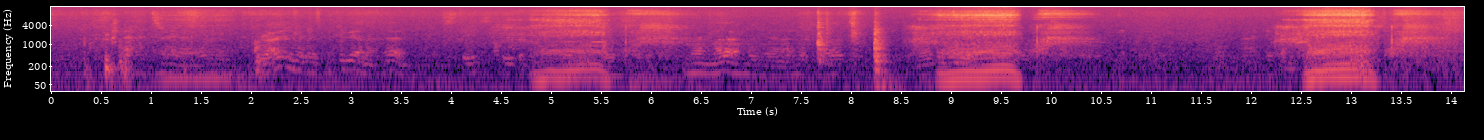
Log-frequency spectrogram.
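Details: Loud low rumbling snores on inhalation, about three in fourteen seconds, from a man sleeping at night, with soft voices and room noise in the background; snoring.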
